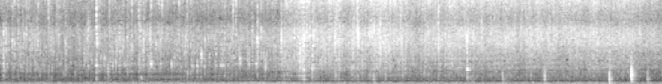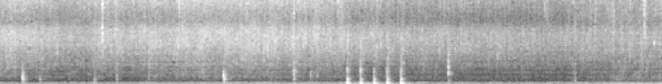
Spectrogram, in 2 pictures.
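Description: Chicken pieces and minced garlic sizzling in hot oil in a nonstick frying pan, stirred with a wooden spatula, with scattered clicks over a low steady hum. A quick run of about five knocks about three-quarters of the way through is the loudest sound.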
